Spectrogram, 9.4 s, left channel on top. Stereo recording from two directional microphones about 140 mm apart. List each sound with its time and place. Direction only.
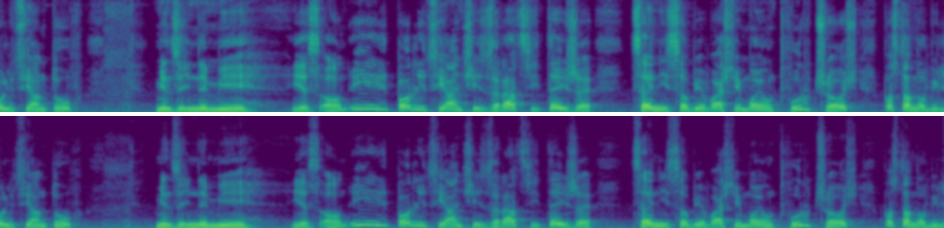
0.0 s a man's voice: 40° left (ahead or behind)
